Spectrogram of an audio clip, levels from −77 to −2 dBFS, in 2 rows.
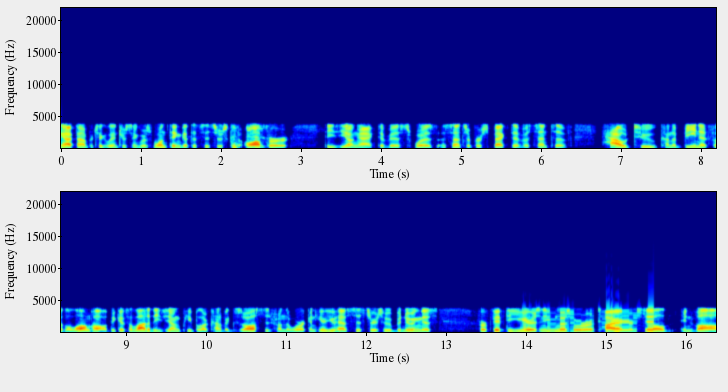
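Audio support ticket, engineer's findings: Robotic sound from repeated short buffers, 13.92–15.58 s. Rigid metallic buzz at 100 Hz. Likely a 10 ms block replayed while most real speech is skipped. Speex path band-limited, 300 Hz–3.7 kHz, light coding damage.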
